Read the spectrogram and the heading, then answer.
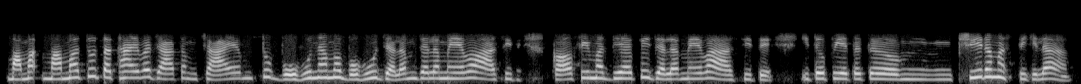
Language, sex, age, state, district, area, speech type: Sanskrit, female, 18-30, Odisha, Ganjam, urban, conversation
